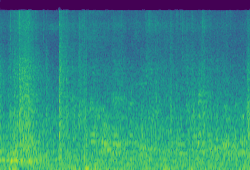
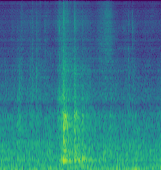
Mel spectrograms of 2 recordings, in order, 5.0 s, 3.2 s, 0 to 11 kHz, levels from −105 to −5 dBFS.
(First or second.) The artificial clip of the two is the second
